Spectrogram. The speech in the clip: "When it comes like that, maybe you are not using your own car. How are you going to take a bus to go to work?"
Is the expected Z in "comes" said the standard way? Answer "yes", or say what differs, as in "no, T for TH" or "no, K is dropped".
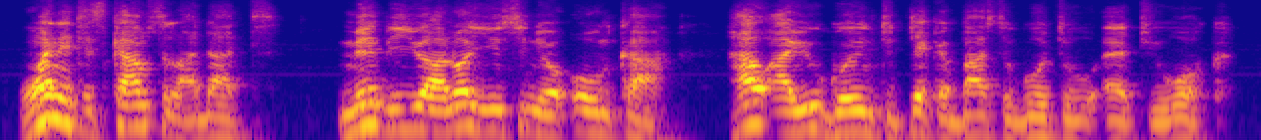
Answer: no, S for Z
